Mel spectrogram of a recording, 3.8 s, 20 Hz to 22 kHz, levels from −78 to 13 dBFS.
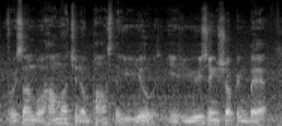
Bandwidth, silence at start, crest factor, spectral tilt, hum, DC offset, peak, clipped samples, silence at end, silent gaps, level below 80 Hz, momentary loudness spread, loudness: over 20 kHz; 0 s; 14 dB; -6 dB/octave; none; under 0.1%; 0 dBFS; under 0.1%; 0 s; none; -36 dBFS; 5 LU; -14 LUFS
